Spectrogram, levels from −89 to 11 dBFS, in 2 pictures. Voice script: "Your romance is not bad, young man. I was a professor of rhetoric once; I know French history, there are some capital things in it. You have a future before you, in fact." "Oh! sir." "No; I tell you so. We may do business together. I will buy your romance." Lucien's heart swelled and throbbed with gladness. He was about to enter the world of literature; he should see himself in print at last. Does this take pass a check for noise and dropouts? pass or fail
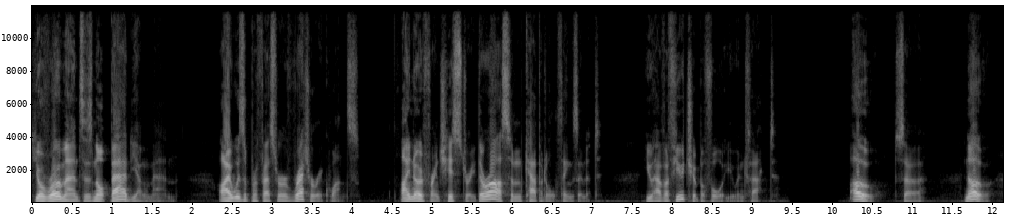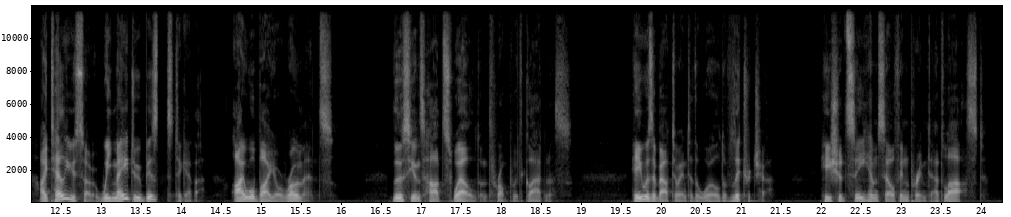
fail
